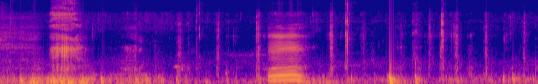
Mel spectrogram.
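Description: Close-up chewing of tender boiled pork in a mouth, with wet clicks and soft smacking throughout. There is a breathy exhale about a second in and an appreciative "mmm" hum about four seconds in.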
